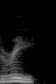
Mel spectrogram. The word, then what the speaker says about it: Reek: "My name is Reek. It rhymes with bleak."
